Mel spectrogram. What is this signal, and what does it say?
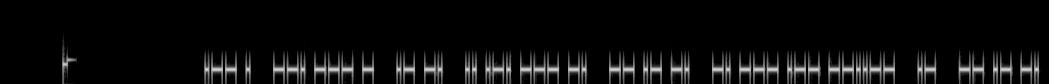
Morse code, heard as a keyed tone, about 34 wpm, 700 Hz. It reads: WE GOT AN IRON MAN NOW, A MAN
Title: A Sound Of Thunder 35wpm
